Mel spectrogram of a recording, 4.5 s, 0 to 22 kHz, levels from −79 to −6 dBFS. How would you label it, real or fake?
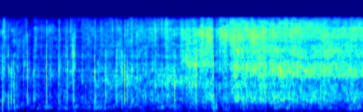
fake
